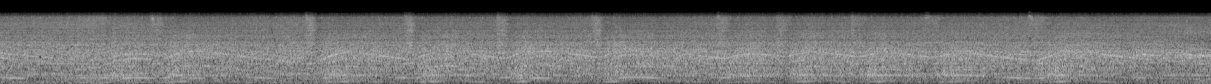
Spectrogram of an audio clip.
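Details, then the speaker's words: 2001 Mercury Grand Marquis 4.6L V8 just after a throttle body spacer install, revving: a loud airy vacuum-like hiss swells with each rev, never there before; cause not confirmed. "as far that that sound SS like a vacuum you hear that right there right there that sound was never there before"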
